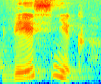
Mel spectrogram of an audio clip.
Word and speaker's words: вестник: Для слова «вестник» мы можем подобрать слово «весточка» и другие.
